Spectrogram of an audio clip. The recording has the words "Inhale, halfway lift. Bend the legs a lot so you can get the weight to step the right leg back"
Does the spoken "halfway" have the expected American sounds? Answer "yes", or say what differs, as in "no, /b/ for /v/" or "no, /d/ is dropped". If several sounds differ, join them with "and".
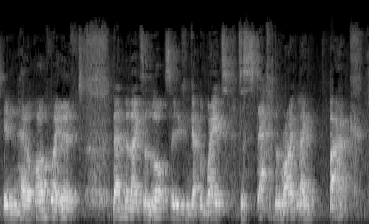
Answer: no, /f/ is dropped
